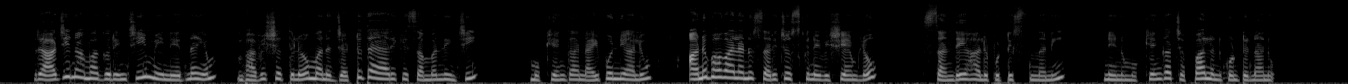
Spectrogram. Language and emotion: Telugu, fearful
